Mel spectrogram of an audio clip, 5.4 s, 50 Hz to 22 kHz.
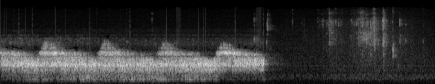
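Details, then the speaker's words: Doppler ultrasound at 34 weeks of pregnancy, right and left uterine arteries: steady pulsing whoosh about 85 beats a minute; normal uterine artery Doppler signal. "This right here is the right uterine artery. Great. Left uterine artery."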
